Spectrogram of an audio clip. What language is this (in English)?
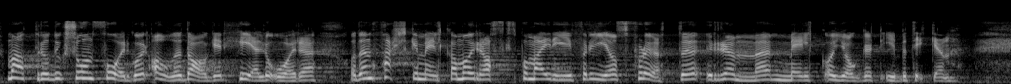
Norwegian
